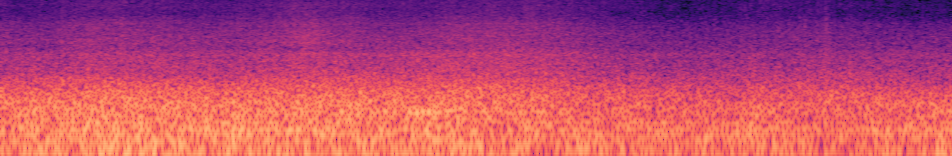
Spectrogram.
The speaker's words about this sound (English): I actually have a sound machine. I'm going to turn on some beach waves in the background for us.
